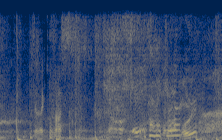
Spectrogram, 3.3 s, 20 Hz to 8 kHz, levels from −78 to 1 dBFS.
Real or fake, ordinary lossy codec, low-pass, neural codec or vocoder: fake; none; 7.2 kHz; codec, 24 kHz, 3 kbps, HILCodec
